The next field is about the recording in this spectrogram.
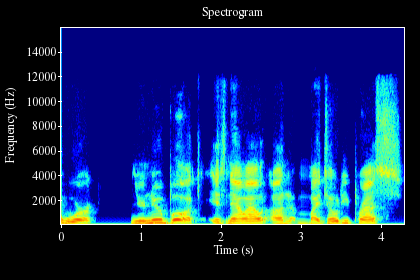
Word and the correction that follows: Mitote: I'm probably mispronouncing that too. – Uh, Mitote. – Mitote. – Press. Mitote. Yeah.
